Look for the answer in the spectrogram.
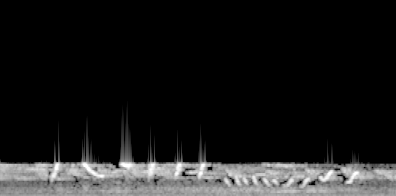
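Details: Green leafbird, a caged contestant placed fifth at an Indonesian bird-singing contest, gives rapid high whistled notes, first slurred upward phrases, then a quick chattering run of short downslurred notes, with faint arena noise underneath.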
